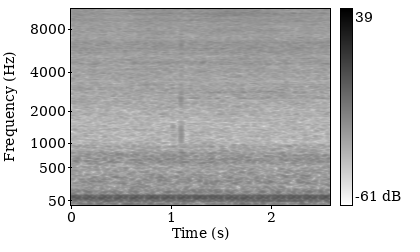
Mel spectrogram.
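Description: A carbureted Class B RV campervan fitted with dual exhaust cruises down the road, its engine a steady, close, continuous low rumble with no gaps or voices.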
